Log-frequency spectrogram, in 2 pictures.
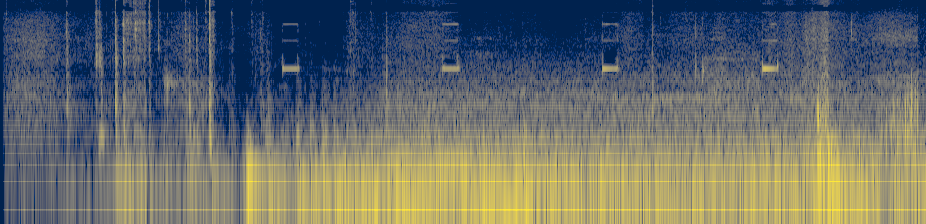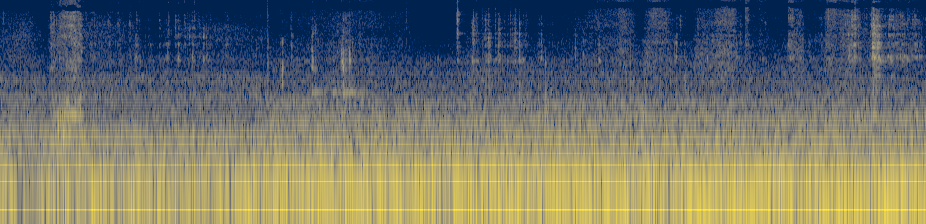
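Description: Keys jingling, then a Nissan's engine starts about two and a half seconds in and settles into a steady idle heard from inside the cabin. A dashboard chime beeps four times, about a second and a half apart, and a couple of knocks come from the centre console.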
